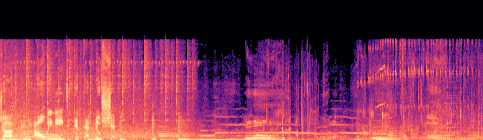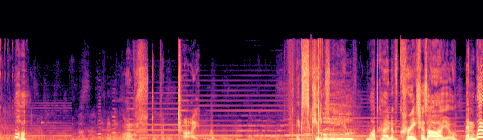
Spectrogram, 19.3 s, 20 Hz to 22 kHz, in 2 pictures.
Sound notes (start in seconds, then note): 10.1 gasps; 12.1 grumbling; 15.7 gasps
